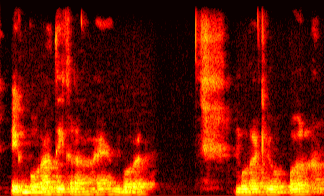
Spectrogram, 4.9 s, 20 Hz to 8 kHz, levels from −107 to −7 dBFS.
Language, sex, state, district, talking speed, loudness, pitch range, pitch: Hindi, male, Chhattisgarh, Raigarh, 110 wpm, -29 LUFS, 105-110 Hz, 110 Hz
